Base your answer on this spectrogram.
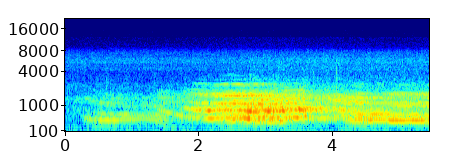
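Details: Red deer belling: a loud, drawn-out harmonic roar that rises in pitch, swells to a strained, screaming peak near the middle, then sags and trails off over about five seconds, with faint ticking in the background.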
